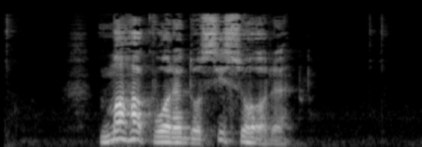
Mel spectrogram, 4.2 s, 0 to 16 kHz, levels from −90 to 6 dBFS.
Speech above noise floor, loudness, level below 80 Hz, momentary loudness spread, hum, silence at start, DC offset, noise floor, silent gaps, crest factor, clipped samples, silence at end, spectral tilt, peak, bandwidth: 53 dB; -20 LUFS; -56 dBFS; 16 LU; none; 1 s; under 0.1%; -73 dBFS; none; 22 dB; under 0.1%; 1.35 s; -3.5 dB/octave; -2 dBFS; 11.5 kHz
